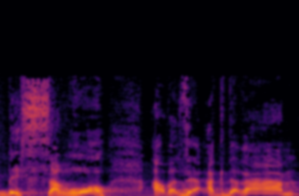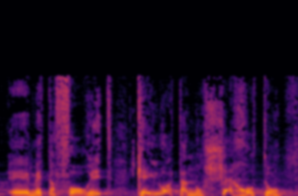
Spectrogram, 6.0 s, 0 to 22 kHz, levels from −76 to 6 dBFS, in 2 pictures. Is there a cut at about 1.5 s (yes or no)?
no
